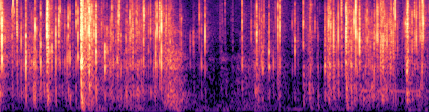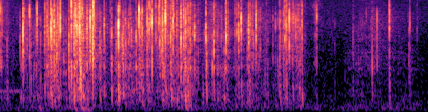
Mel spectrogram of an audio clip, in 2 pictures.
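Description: A small red-and-clear plastic zip bag of Mr. Lucky celery sticks, full of celery, is held in both hands and pulled open along its zip seal with long pink nails and fingertips. Bright, dense crinkling and tearing of plastic with sharp crackles runs throughout, strongest early on. It thins out to a few soft rustles at the end.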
